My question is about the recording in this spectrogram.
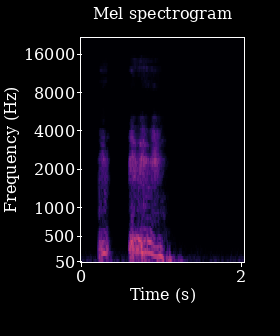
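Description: A person clearing their throat in two parts: a short one, then a longer, louder one lasting about half a second.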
